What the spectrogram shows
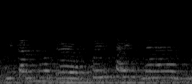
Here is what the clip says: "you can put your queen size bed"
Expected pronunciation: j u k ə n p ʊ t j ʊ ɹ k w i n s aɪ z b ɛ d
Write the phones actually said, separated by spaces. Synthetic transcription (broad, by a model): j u k ə n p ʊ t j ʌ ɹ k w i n s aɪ s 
